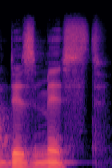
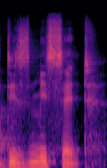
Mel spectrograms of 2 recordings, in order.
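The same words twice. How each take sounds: First: The s runs straight into a final d. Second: The ending is said as an extra syllable. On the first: The speaker calls it right. "Você sai do S e vai direto pro D" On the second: The speaker calls it wrong. "você não vai falar o e"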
